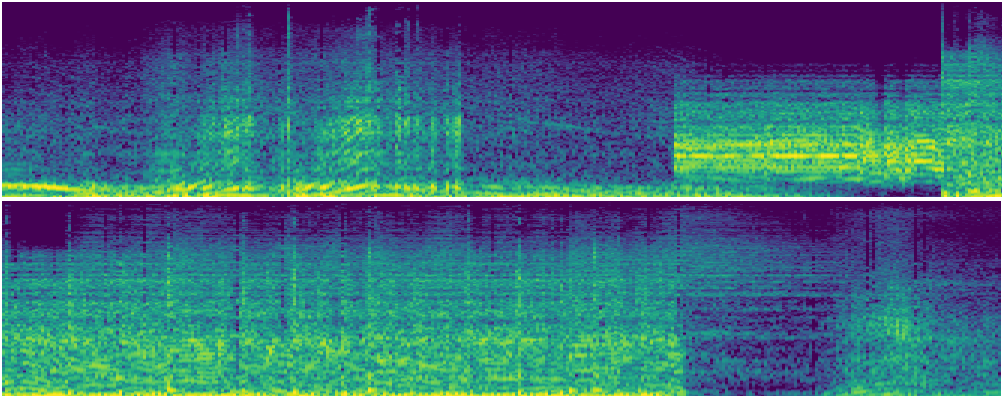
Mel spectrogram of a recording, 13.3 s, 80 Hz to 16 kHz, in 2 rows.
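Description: An Audi race car revs on stage at the 2017 Audi RS3 Sedan unveiling, sending loud, sharp engine blips and sustained roars through the hall before the sound drops away at the end.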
